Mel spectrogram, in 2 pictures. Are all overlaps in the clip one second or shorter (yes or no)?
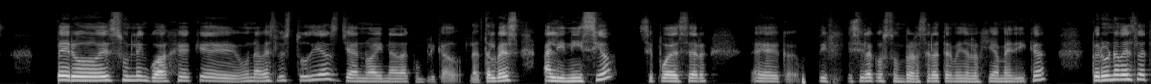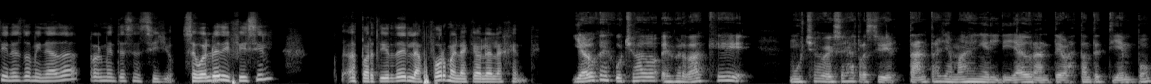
yes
